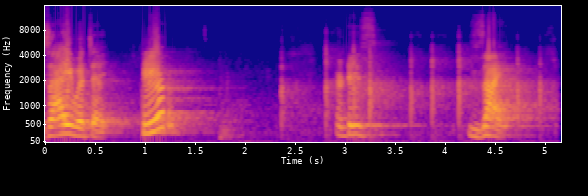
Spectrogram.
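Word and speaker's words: psi: And next one and very important is xi. And xi બચાય. Clear? It is xi. But P is silent.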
